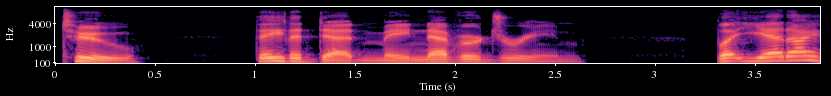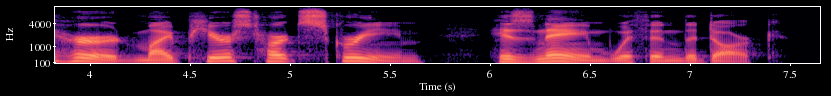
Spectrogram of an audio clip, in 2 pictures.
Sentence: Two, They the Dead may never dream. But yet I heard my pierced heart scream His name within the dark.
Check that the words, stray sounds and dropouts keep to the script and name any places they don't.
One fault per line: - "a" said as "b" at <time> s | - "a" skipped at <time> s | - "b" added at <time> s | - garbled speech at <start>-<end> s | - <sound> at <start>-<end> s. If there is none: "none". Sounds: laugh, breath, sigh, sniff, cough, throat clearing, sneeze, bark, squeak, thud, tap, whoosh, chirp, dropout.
none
